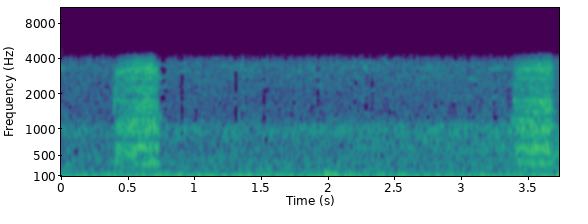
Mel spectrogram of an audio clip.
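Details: Barn owl chicks in a nest box at Théding, France, on 8 July 2020, during their first feeding: two hoarse, hissing screeches about three seconds apart over steady low background hum.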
